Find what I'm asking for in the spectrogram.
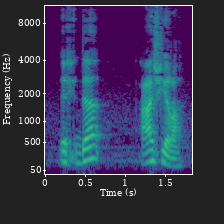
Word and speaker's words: عشرة: والشين فيها عن تميم كسرة، قبيلة تميم يكسرون الشين مع الإناث، فيقولون إحدى عشيرة، عشرة، إحدى عشرة، يكسرون الشين، واضح؟ هذا مع الإناث. أما مع الذكور فالشين فيها تكون مفتوحة كما نطقه الناظم 11 رجلا.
